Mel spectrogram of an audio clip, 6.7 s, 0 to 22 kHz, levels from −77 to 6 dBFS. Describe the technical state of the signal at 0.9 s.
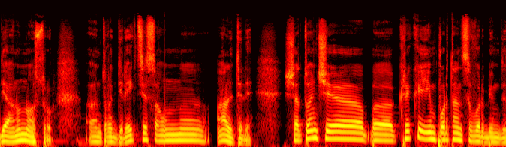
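At 0.9 s the speech signal is intact, with no audible fault at that moment.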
